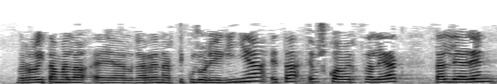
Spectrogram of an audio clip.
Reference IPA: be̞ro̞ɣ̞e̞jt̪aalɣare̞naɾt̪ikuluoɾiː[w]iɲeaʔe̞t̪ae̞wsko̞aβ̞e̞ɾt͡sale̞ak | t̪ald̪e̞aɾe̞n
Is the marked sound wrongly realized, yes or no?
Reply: yes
